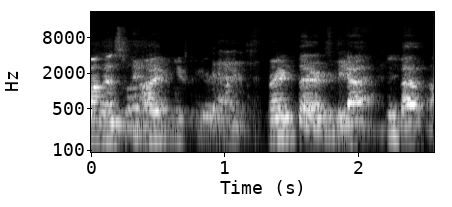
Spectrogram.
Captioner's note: attendees chattering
